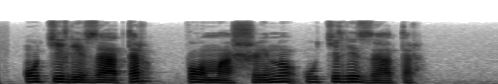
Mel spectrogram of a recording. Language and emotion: Russian, neutral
